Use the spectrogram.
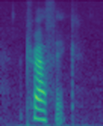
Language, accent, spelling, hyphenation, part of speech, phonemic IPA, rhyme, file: English, General American, traffic, traf‧fic, noun / verb / adjective, /ˈtɹæfɪk/, -æfɪk, En-us-traffic.ogg
- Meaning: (noun) 1. Moving pedestrians or vehicles, or the flux or passage thereof 2. The commercial transportation or exchange of goods, or the movement of passengers or people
